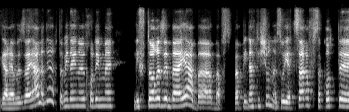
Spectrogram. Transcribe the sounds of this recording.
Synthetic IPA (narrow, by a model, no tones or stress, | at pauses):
ɡaʁjavezeajaladeʁeχtamid̪ajinujeχo̞lim | lifto̞ʁezebeajababfb̥epinatiʃunazujat͡saʁafsako̞te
